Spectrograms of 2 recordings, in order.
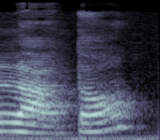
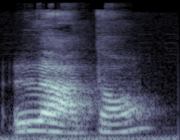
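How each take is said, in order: Both takes have the same delivery.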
